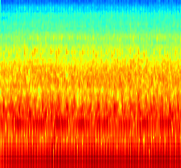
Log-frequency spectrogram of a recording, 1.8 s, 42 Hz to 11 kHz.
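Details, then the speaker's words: Massey Ferguson tractor, fully synchronized hydrostat with mechanical auto throttle, manual throttle near 1500 rpm; deep, even diesel drone and steady low hum with no knocks or misses; normal running. "I've just put it in neutral you can hear autothrottle working for you"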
